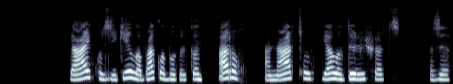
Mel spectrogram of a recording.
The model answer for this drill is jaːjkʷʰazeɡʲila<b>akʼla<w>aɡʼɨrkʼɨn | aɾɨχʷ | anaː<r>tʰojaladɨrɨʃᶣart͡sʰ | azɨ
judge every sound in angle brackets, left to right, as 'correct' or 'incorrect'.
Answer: correct, incorrect, correct

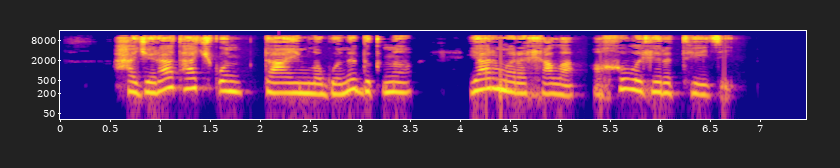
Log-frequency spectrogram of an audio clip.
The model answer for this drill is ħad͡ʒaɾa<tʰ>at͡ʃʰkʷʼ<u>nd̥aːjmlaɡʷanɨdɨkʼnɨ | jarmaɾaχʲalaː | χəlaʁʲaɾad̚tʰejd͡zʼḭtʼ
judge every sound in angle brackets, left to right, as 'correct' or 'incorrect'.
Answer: correct, incorrect

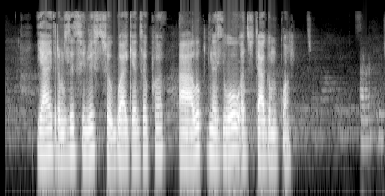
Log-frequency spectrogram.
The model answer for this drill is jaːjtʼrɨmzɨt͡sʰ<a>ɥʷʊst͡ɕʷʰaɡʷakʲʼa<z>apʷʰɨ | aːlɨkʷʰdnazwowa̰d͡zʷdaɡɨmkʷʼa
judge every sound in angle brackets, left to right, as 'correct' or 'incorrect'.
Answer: incorrect, incorrect

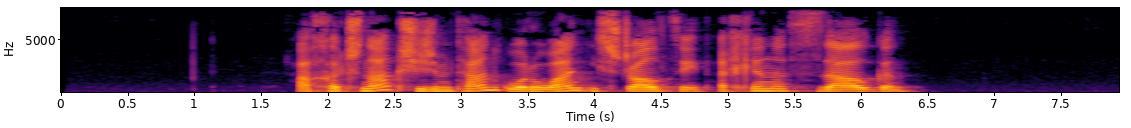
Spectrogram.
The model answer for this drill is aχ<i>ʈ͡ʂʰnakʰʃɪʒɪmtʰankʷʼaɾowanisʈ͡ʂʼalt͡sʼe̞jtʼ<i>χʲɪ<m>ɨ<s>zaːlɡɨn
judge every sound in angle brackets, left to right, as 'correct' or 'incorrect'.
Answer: incorrect, incorrect, incorrect, correct

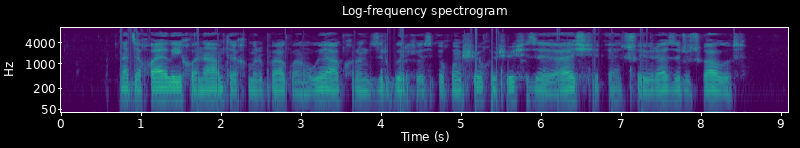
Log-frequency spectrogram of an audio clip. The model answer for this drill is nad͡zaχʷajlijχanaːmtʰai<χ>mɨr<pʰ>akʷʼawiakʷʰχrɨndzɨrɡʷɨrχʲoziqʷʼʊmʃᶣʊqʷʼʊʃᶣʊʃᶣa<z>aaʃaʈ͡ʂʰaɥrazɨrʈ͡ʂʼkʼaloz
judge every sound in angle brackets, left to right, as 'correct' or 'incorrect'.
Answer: correct, correct, correct

